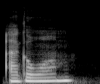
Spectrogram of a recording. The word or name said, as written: Agawam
